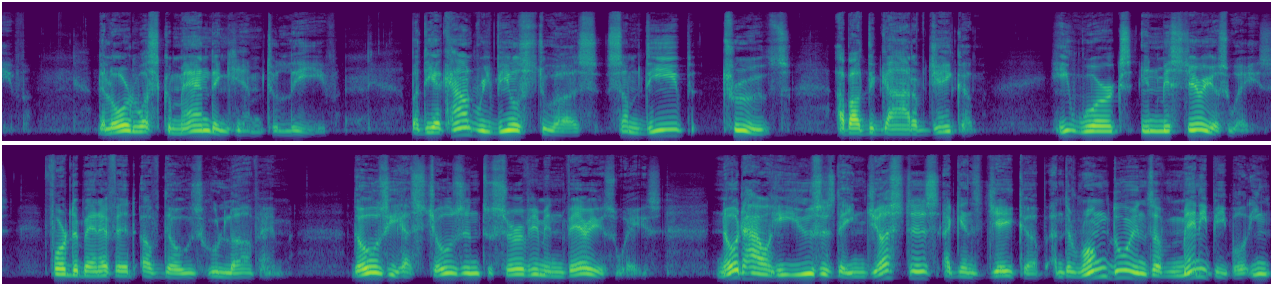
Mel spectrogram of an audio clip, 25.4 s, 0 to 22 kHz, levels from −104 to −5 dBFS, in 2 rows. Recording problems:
thin; somewhat; fading below 300 Hz

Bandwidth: 16 kHz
